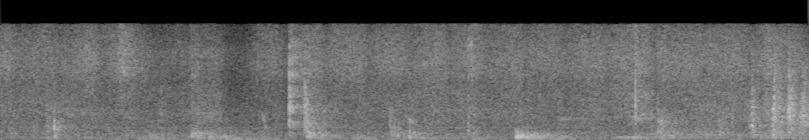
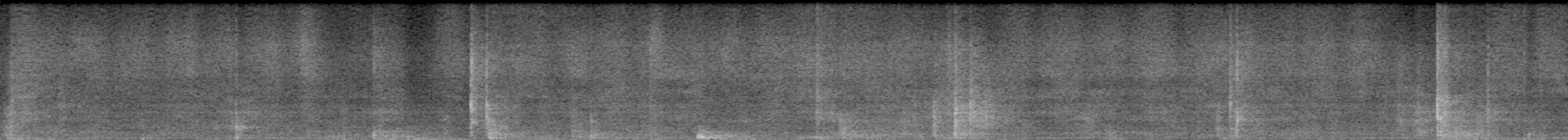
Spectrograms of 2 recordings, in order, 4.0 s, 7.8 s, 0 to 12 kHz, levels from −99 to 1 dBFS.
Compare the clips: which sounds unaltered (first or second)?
first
